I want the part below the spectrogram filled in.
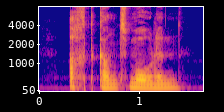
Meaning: octagonal smock mill
- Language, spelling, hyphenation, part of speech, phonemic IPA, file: Dutch, achtkantmolen, acht‧kant‧mo‧len, noun, /ˈɑxt.kɑntˌmoː.lə(n)/, Nl-achtkantmolen.ogg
